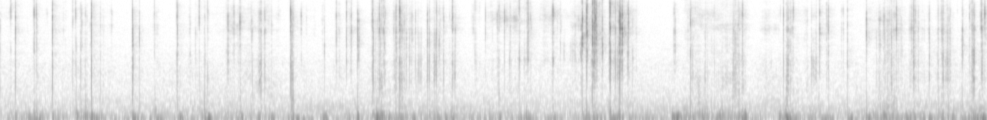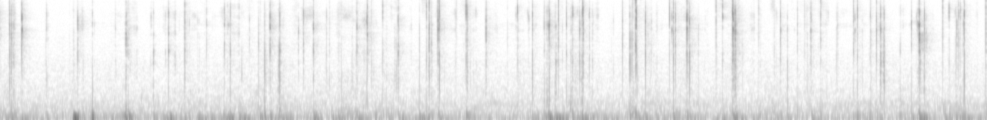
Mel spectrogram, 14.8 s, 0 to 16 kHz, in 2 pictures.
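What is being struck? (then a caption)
Acrylic press-on nails with charms. Long decorated acrylic press-on nails with raised 3D charms, small and hard plastic, tap and click against the nails of the other hand while both hands are held together in front of the body. The result is a steady stream of rapid, sharp, bright clicks and light scratchy taps, each dying away almost instantly, with occasional denser flurries.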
